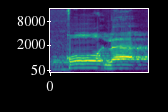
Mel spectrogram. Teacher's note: Ko-nya tertahan, la-nya terbuka.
